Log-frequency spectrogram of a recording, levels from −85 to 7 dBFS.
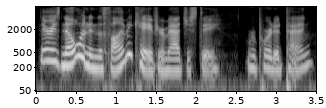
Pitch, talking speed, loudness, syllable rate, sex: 225 Hz, 205 wpm, -17 LUFS, 6.1 syllables/s, female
